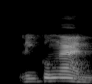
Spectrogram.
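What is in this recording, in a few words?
"lingkungan", Malay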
